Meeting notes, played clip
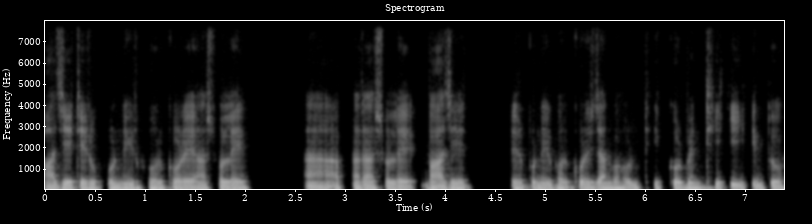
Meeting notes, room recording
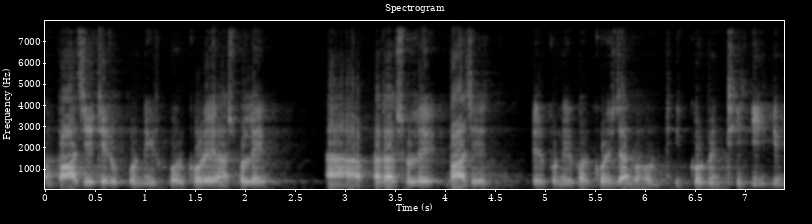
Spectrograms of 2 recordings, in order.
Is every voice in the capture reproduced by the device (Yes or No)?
Yes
